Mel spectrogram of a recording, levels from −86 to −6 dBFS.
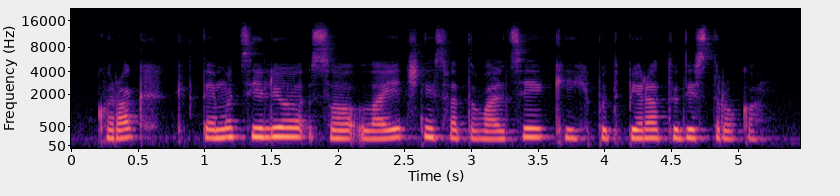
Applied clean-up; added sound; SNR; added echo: none; none; none; none.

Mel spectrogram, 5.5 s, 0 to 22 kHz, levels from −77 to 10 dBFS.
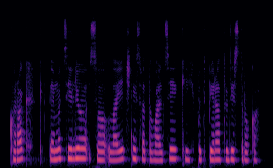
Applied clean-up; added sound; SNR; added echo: neural mask model DeepFilterNet 3.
